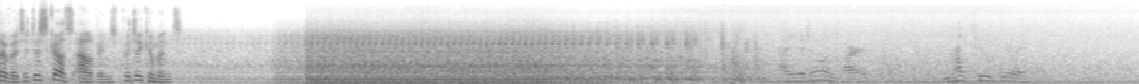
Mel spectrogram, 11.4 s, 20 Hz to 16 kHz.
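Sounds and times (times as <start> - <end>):
speech: 0.0 - 2.1, 9.6 - 10.4
old cabless farm tractor engine running: 0.0 - 7.8.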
